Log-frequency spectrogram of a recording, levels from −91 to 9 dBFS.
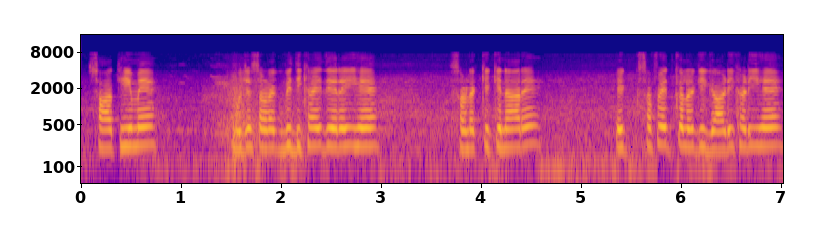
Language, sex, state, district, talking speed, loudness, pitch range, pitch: Hindi, male, Rajasthan, Jaipur, 170 wpm, -14 LUFS, 210-225 Hz, 220 Hz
